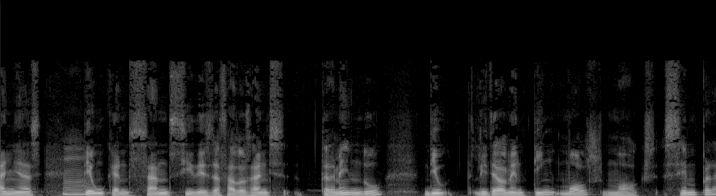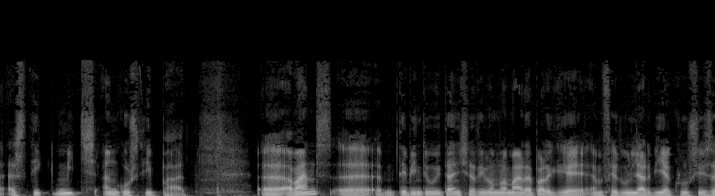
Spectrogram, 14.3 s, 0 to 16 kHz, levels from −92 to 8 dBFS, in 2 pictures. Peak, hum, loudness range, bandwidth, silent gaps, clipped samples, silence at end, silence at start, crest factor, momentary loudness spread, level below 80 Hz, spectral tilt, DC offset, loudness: -14 dBFS; none; 4 LU; 11.5 kHz; none; under 0.1%; 0 s; 0 s; 16 dB; 12 LU; -56 dBFS; -7 dB/octave; under 0.1%; -30 LUFS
